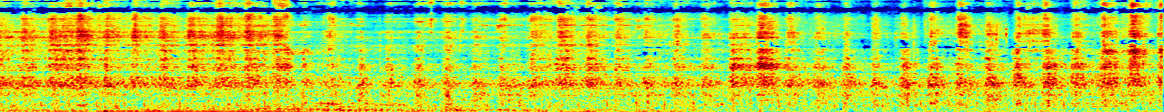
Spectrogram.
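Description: Jeweller's gas torch flame hissing steadily while it heats a twisted gold wire to a glow.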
